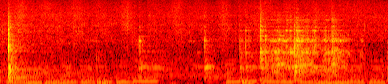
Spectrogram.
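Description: Chaufa fried rice is tossed in hot aromatized oil in a pan being pushed to smoke, giving a close, loud crackling sizzle broken by repeated scraping stirs, with no talking.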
